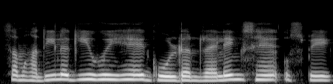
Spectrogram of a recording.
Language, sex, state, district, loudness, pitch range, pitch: Hindi, female, Madhya Pradesh, Bhopal, -12 LUFS, 195-225 Hz, 215 Hz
